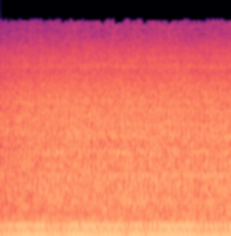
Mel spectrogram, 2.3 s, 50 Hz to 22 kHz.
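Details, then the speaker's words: Polaris Sportsman 700 ATV idling after a head gasket replacement; not leaking, quiet, no exhaust leaks at the pipe. Smooth, even low idle with steady firing, no ticks, knocks or exhaust puffs; healthy engine. "it's not leaking that's how quiet it is no exhaust leaks by the white pipe that's good"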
